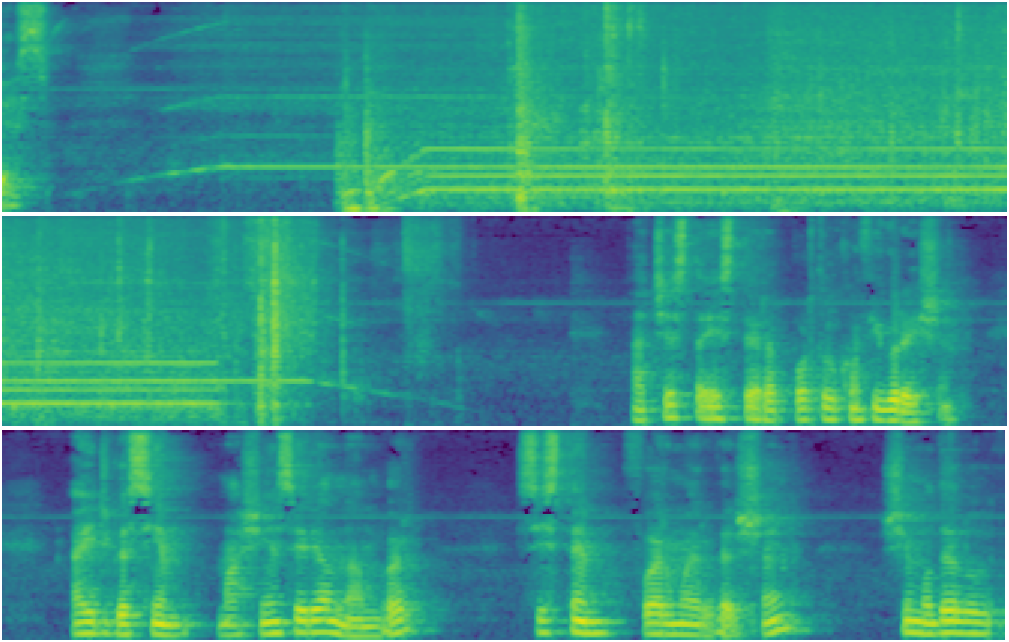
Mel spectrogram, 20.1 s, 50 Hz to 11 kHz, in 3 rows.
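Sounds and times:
printer motor whine: 0.8s - 9.6s
paper feed clicks: 5.4s - 9.1s.

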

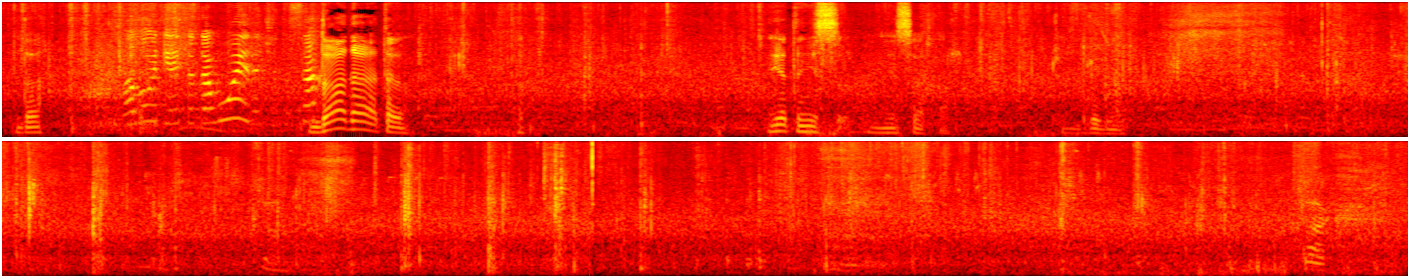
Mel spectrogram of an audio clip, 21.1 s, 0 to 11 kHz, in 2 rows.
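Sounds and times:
footsteps scuffing across yard: 0.3s - 2.4s, 3.0s - 5.8s, 6.8s - 21.0s.

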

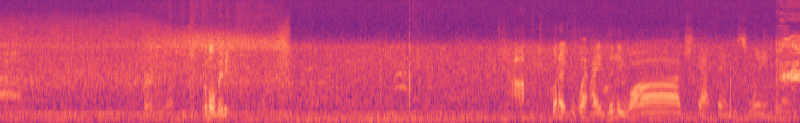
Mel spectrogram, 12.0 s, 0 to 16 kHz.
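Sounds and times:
wind noise on microphone: 0.0s - 8.3s.

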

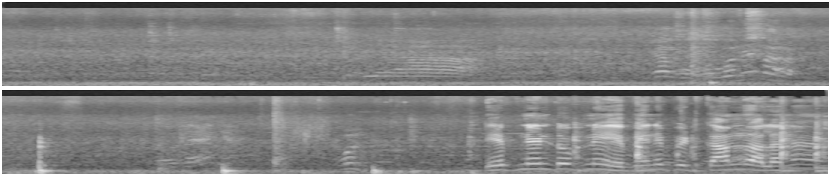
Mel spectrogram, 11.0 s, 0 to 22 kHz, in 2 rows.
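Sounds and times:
tyre lever knocking on steel rim: 8.0s - 11.0s.

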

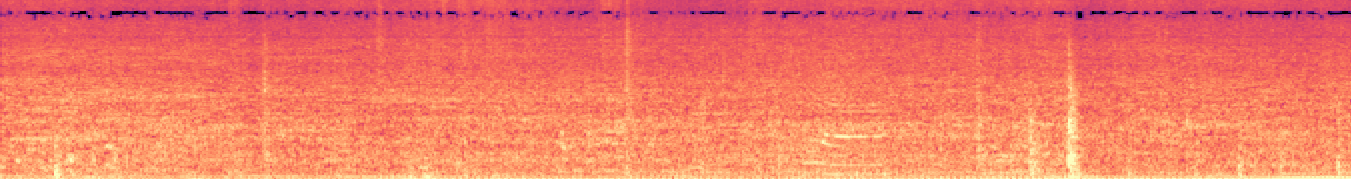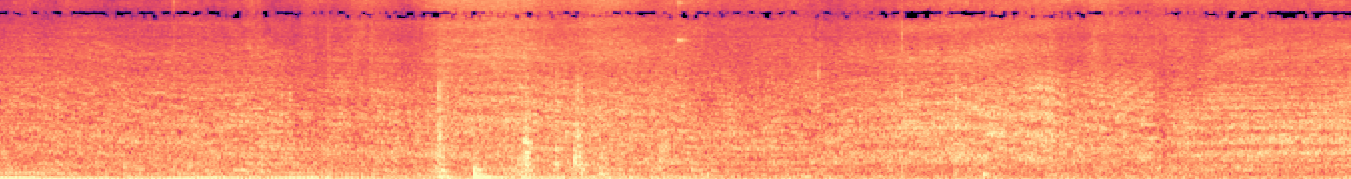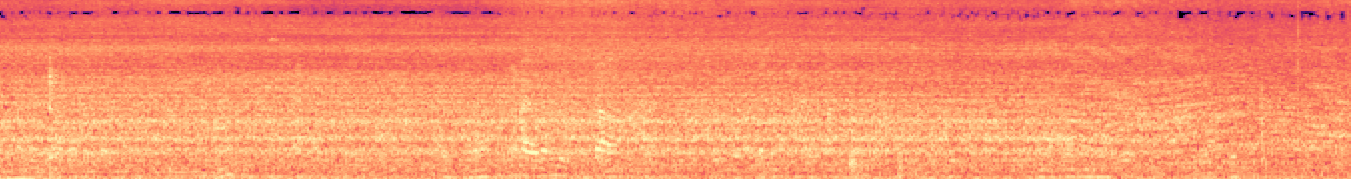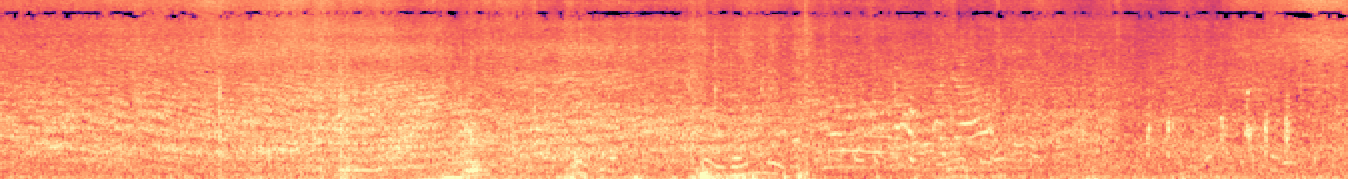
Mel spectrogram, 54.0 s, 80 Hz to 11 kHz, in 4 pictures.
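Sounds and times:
fogger hissing rush: 0.0s - 54.0s.

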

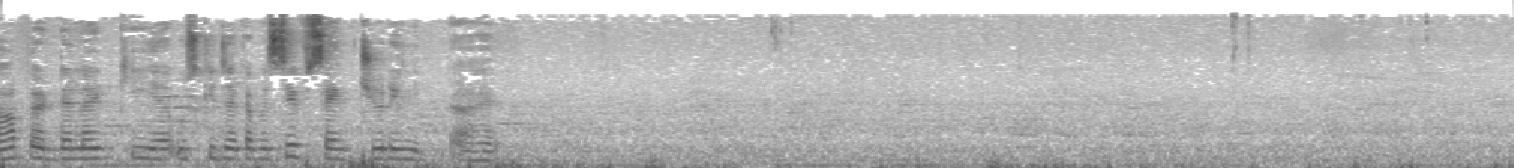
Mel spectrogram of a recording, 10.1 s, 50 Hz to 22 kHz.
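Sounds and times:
woman's voice: 0.0s - 3.4s.

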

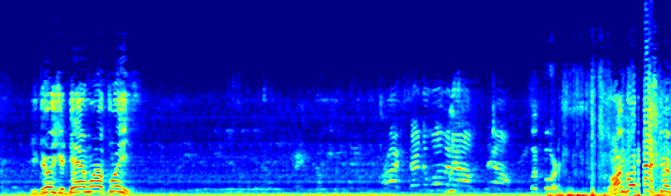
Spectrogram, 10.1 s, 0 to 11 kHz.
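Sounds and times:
faint high hum: 0.0s - 9.2s
vehicle engine idling: 0.0s - 10.0s.

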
